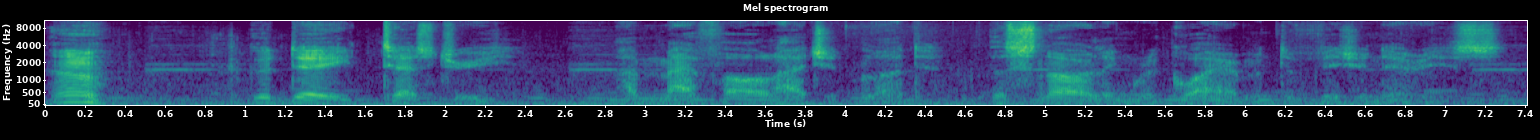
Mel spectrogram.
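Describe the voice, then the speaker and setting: Loud background noise surrounds a man doing a put-on character voice, very deep and low in pitch, at a fairly slow pace. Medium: machinima. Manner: proud, blustering.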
